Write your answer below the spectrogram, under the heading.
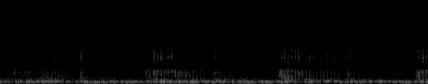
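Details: Domestic cat named Cricket purring while trying to cuddle with another cat, Whisper, after earlier failed attempts; steady low continuous rumble throughout, with soft brief higher rustling sounds at intervals.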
